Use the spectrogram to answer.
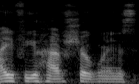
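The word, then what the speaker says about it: Sjögren's: If you have sugars, it's called I mean it's spelled S J O G R E N S but it's pronounced sugars.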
